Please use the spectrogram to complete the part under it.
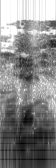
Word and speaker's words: Giannis: Oui, mais en grec, ça se prononce Giannis. – C'est un prénom grec.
